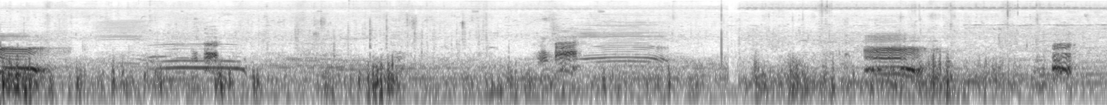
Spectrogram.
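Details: Village cows out grazing in a green pasture, giving several short harmonic moos scattered through the clip, some higher and nasal, over a busy background of chewing, rustling and low field noise, with a steady high electronic tone.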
